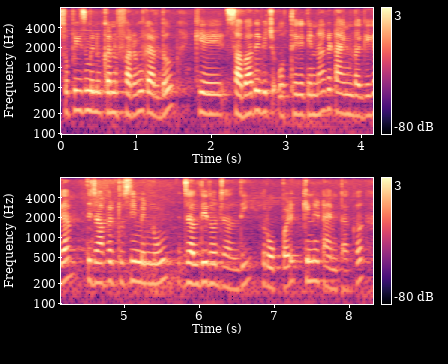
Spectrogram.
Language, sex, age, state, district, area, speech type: Punjabi, female, 30-45, Punjab, Patiala, urban, spontaneous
